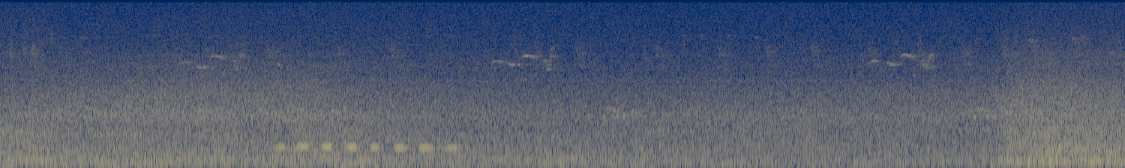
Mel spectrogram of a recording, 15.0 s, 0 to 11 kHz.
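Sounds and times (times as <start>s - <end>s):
deep hooting bird calls: 3.6s - 6.2s.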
